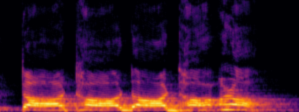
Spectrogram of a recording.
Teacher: जीभ आपकी उल्टी होकर के मूर्धा पे लग रही है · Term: मूर्धन्य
